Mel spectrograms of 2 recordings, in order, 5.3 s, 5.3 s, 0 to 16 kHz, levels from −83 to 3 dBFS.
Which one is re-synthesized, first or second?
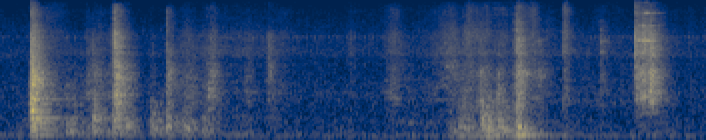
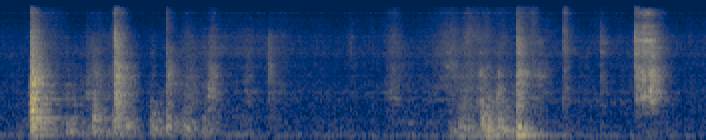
second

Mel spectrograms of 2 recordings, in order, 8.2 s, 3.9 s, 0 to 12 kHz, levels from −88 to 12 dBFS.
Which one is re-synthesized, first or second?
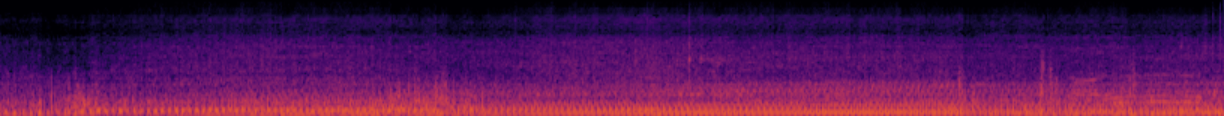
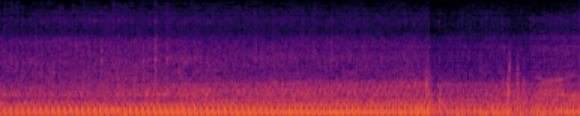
first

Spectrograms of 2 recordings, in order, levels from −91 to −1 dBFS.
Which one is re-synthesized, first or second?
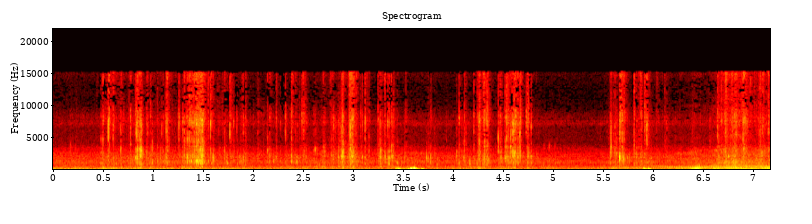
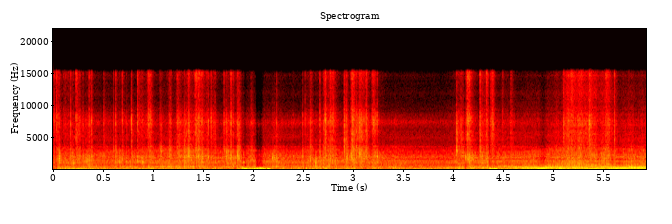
second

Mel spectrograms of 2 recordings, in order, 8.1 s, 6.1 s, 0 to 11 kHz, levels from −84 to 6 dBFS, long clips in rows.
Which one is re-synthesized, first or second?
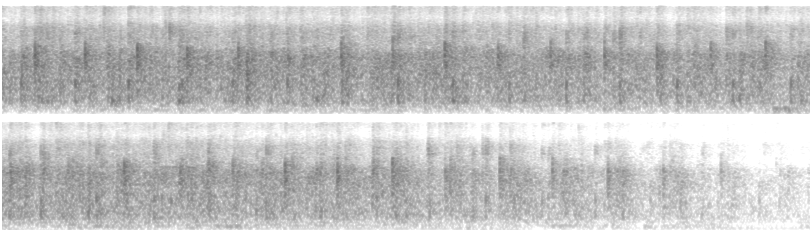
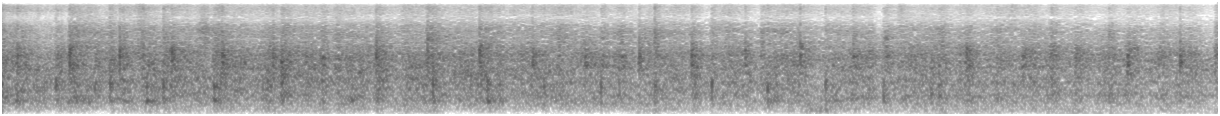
second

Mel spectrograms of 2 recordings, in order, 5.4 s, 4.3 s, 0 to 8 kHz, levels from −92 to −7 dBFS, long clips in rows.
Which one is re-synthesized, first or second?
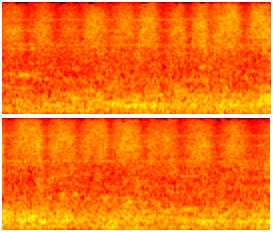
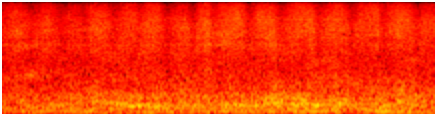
second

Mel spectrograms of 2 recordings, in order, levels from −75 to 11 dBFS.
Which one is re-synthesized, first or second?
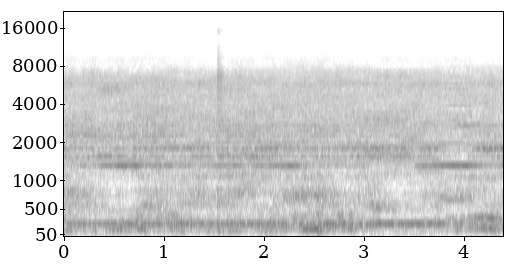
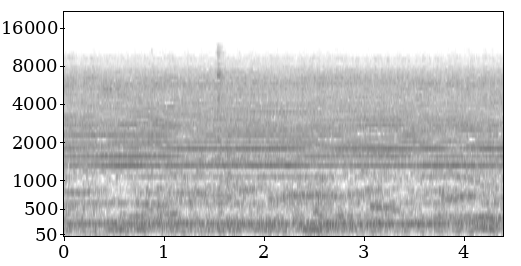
first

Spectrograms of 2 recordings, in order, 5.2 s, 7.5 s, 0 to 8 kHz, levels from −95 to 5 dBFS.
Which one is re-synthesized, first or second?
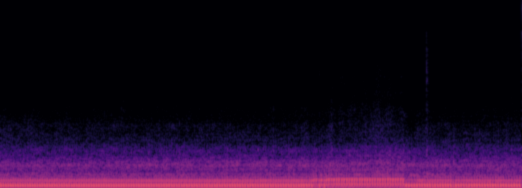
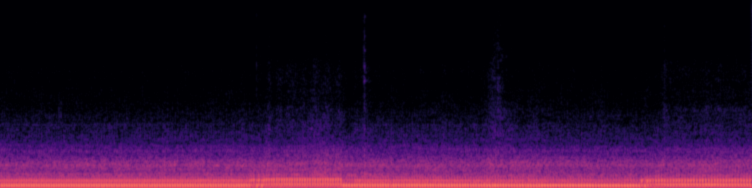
first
